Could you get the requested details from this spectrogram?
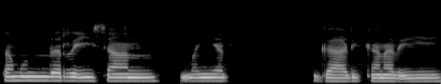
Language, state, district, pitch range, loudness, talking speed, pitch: Kurukh, Chhattisgarh, Jashpur, 150-170 Hz, -23 LUFS, 95 wpm, 160 Hz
